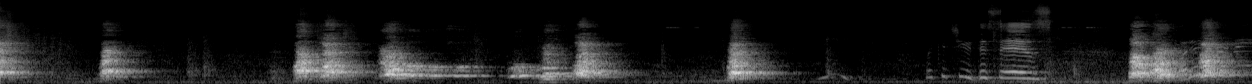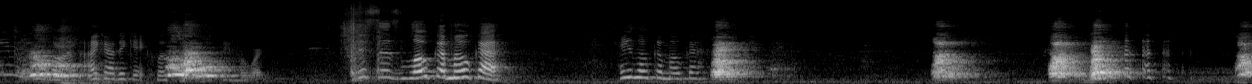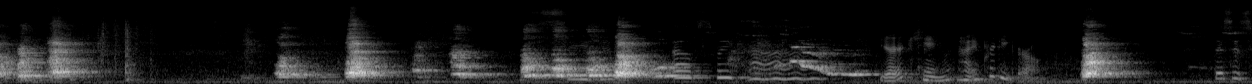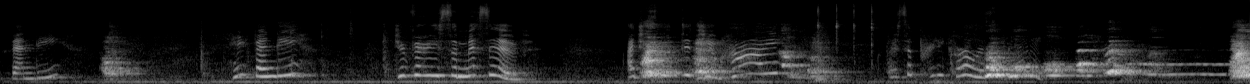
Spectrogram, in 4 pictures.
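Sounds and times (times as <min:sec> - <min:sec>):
dogs barking: 0:00.0 - 0:00.4, 0:01.0 - 0:01.6, 0:02.9 - 0:06.4, 0:07.2 - 0:08.0, 0:11.3 - 0:13.5, 0:14.1 - 0:14.9, 0:19.6 - 0:20.5, 0:21.8 - 0:24.1, 0:24.8 - 0:26.0, 0:27.8 - 0:32.0, 0:35.8 - 0:36.6, 0:38.6 - 0:39.1, 0:44.0 - 0:46.0, 0:47.4 - 0:50.0.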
